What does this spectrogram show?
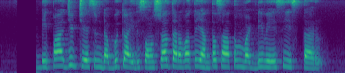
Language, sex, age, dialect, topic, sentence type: Telugu, female, 18-24, Utterandhra, banking, question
